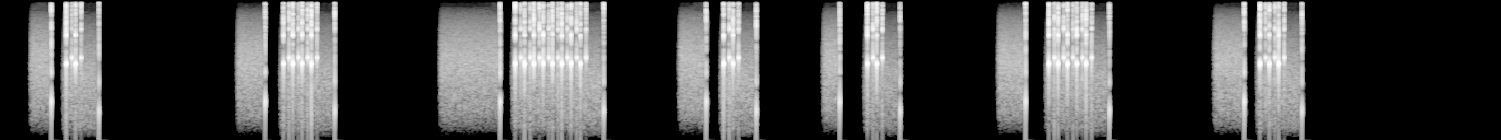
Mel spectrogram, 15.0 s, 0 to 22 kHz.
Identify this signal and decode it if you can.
Pulse dialling, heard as a rotary dial, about 11 pulses a second. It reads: 2 4 8 2 2 5 3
